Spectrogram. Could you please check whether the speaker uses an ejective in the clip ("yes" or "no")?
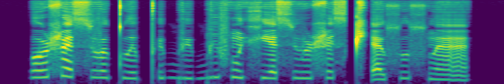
yes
